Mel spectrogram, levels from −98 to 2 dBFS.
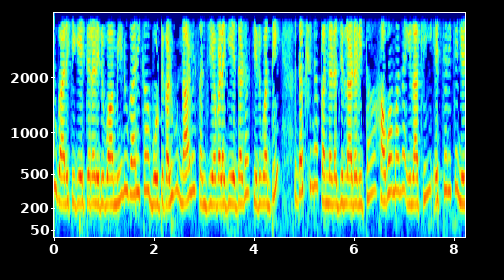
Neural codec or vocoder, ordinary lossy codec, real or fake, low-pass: none; none; real; 3.6 kHz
